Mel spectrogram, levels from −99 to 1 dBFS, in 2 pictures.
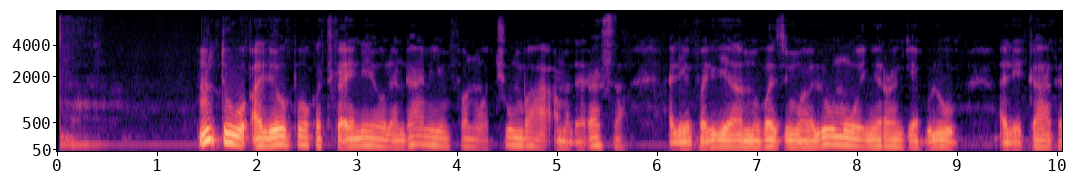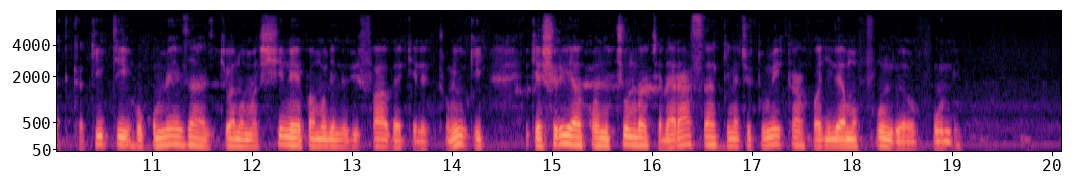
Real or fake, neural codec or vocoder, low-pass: fake; codec, 16 kHz, 4 kbps, FunCodec, trained on LibriTTS, 50 frames a second; 7.2 kHz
